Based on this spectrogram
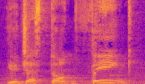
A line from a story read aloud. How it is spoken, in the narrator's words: he screams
